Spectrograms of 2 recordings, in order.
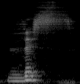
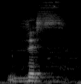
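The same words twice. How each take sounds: First: "This" with a voiced th, tongue out; teacher modelling English "This"; th word. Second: A softer repeat of "This"; quieter repeat. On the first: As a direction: say "This" with the th sound. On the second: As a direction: repeat "This" gently. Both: Shown as a demonstration. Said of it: "طلعت لساني".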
